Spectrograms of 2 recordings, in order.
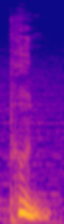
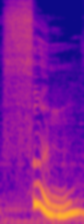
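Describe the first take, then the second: First: The word begins with a p sound. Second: The word begins with an f sound. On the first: "is being read as pun" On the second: "the kanji for minute"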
